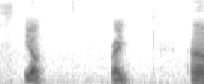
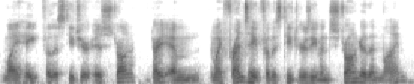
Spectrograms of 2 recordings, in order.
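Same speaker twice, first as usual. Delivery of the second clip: ordinary talk, nothing marked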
